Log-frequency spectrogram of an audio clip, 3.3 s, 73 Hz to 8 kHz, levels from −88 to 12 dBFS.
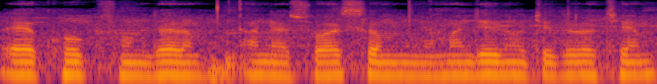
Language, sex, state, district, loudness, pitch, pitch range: Gujarati, male, Gujarat, Gandhinagar, -17 LUFS, 125 Hz, 120-125 Hz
